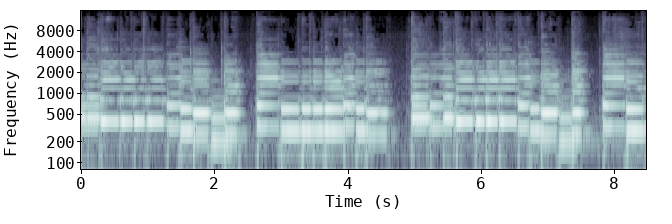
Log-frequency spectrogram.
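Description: Makossa guitar line played fast on a pentatonic scale, bright clean plucked notes in quick runs that repeat in short phrases with brief pauses between them, alone and upfront.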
